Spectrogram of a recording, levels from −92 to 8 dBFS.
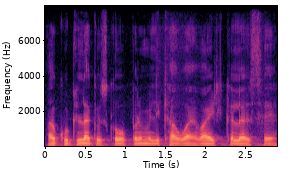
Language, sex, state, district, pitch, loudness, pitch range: Hindi, male, Chhattisgarh, Jashpur, 90 Hz, -17 LUFS, 85-95 Hz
